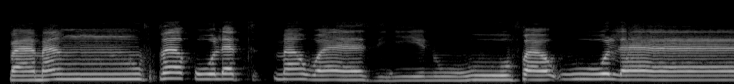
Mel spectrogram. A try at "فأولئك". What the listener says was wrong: jangan panjang, punya jangan panjang. faulaika.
